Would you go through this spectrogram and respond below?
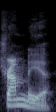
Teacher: the N and the M kind of blur into one. Tranmere.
